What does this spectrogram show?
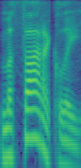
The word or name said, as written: methodically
